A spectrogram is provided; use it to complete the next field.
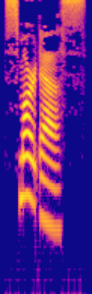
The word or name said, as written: smart-ass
